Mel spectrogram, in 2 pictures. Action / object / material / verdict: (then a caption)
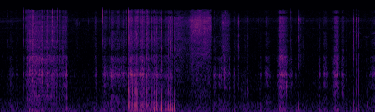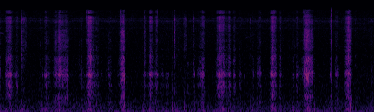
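scrape / ballpoint pen on thin paper sheet / paper / none. A blue ballpoint pen tip scratches across a thin white paper practice sheet with a red grid lying flat, writing characters. Louder, longer scratchy rustling passes open the clip, then give way to a steady run of short, dry, bright pen strokes separated by brief pauses.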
